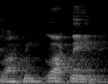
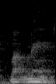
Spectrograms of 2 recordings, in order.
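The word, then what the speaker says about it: Loughnane: We have Robert Lamb, Jimmy Pankow, and Lee Lockney. Is that how you say it, Lockney? Locknane. See, this guy's the expert.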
